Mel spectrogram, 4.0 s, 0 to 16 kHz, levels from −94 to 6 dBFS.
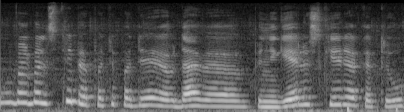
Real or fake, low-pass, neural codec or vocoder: real; 14.4 kHz; none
